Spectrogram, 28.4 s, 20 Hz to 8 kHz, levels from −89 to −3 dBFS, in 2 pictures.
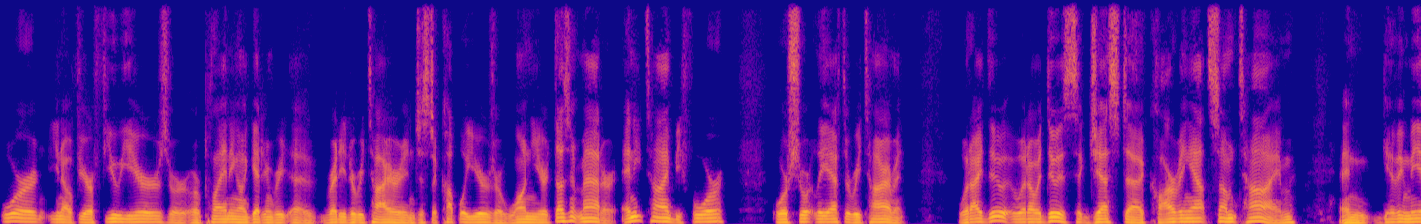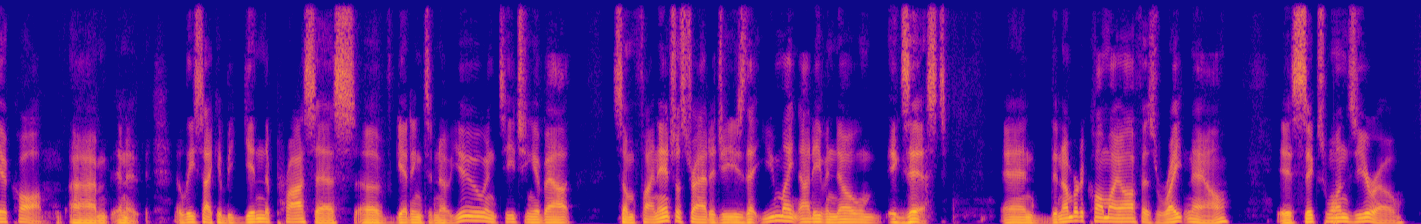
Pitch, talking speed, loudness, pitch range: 105 Hz, 200 wpm, -22 LUFS, 95-115 Hz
